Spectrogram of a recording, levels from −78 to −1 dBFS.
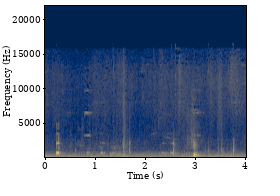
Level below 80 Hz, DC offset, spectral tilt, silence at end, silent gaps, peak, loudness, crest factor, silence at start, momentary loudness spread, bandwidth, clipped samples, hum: -36 dBFS; under 0.1%; -6 dB/octave; 0 s; none; -2 dBFS; -29 LUFS; 26 dB; 0 s; 13 LU; 16.5 kHz; under 0.1%; none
